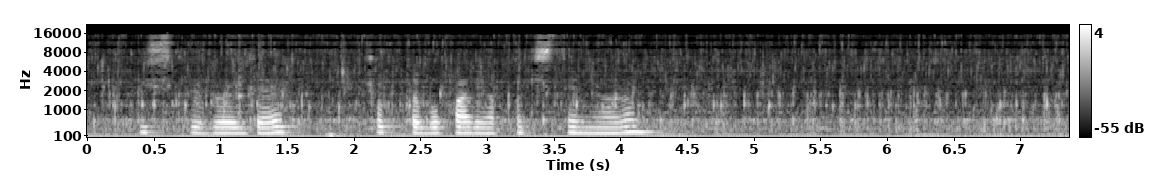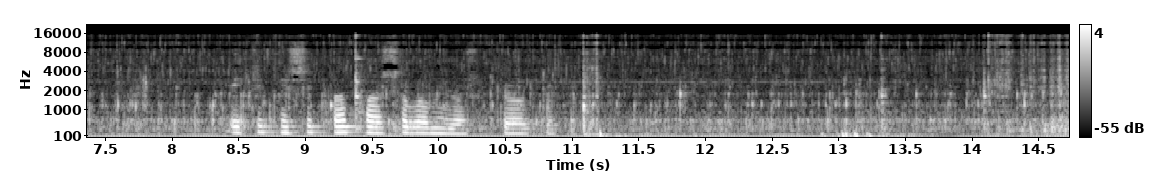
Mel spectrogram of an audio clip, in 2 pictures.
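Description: A stew simmers and bubbles softly in a pot.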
